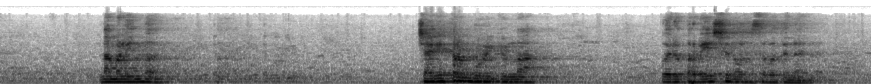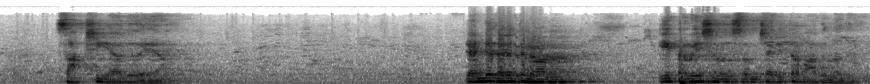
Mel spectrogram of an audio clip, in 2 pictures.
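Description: A man speaks emphatically into a microphone over a loudspeaker, in bursts with pauses between them.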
